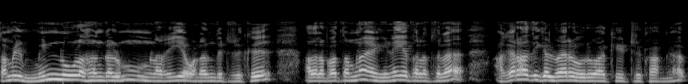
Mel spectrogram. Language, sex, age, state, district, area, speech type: Tamil, male, 60+, Tamil Nadu, Salem, urban, spontaneous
